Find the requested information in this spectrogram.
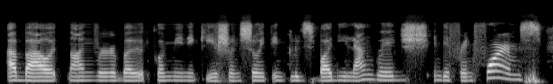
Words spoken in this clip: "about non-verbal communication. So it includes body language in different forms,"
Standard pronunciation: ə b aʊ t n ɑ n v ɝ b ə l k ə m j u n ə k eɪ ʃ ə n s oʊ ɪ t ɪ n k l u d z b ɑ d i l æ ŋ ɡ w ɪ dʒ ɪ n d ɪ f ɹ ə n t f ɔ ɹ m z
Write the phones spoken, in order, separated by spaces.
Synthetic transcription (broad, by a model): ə b aʊ t n ɑ n v ɝ b ə l k ə m j u n ə k eɪ ʃ ə n s oʊ ɪ t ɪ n k l u d s b ɑ d i l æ ŋ ɡ w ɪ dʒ ɪ n d ɪ f ɹ ə n t f ɔ ɹ m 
